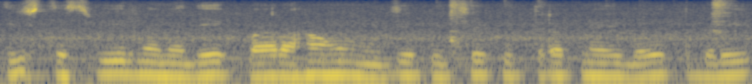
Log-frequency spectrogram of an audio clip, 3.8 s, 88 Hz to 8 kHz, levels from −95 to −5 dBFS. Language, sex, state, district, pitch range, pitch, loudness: Hindi, male, Rajasthan, Bikaner, 135-145 Hz, 140 Hz, -22 LUFS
